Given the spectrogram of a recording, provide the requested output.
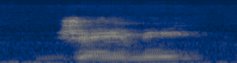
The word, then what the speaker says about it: Djamie: My Instagram is Jamie, so spelled DJAMIE __. Okay. So the name comes from, you ever seen the movie Django Unchained? Yeah. The D is silent.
